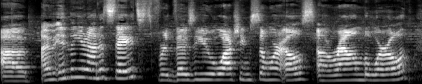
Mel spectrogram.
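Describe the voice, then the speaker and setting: Speaking with an American accent, a woman has a high pitch, an animated tone and ordinary pitch variation. She keeps a moderate pace with hardly any pauses, over noticeable background noise. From West Virginia, US. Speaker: YouTuber. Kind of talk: casual vlog intro. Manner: chatty.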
